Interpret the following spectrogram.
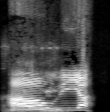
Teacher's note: হাই হাইয়া হা আলিফ জবর হা, ওয়াও জের উই, হাউই, ইয়া, আর হাউ শেষে হা সাকিন হয়ে যাবে, ইয়া, হাউ হাউ হাউইয়া। ওয়াও জের উই হবে, দুটো ঠোঁটের দুই সাইড মিলে যাবে, মাঝখান ফাঁকা থাকবে।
